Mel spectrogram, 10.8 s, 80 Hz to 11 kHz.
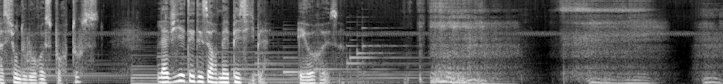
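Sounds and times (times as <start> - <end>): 
speech: 0.0 - 5.2
heavy rumbling snoring: 6.3 - 10.8.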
